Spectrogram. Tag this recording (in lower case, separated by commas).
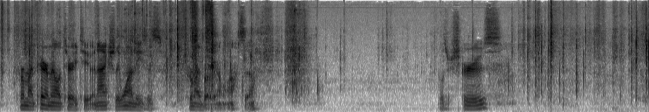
speech, inside a small room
